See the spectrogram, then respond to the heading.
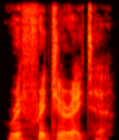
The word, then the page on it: refrigerator: British English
